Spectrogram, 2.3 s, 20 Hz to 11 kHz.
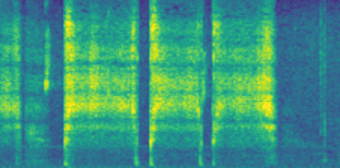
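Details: Oxpecker heard on an afternoon-to-sunset safari drive on April 29, 2016, near where a buffalo had been, signalling antelope nearby: three harsh, hissing rasps, each about half a second long, in quick succession.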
